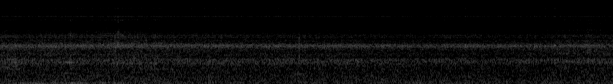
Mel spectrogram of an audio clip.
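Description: A swift whitewater river rushes and churns.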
